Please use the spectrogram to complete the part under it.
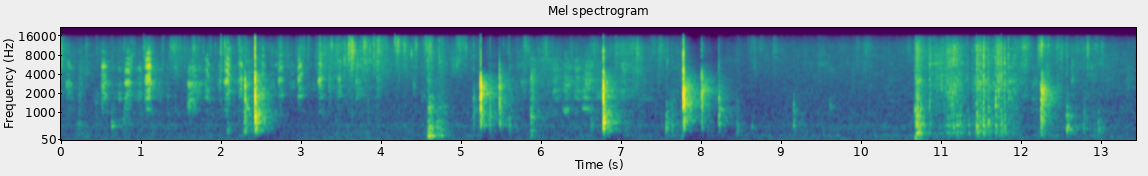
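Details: Cavalier King Charles Spaniel puppies, seven and a half weeks old, pant and give soft, brief whimpers in a small indoor room.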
